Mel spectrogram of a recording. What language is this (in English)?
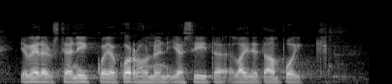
Finnish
